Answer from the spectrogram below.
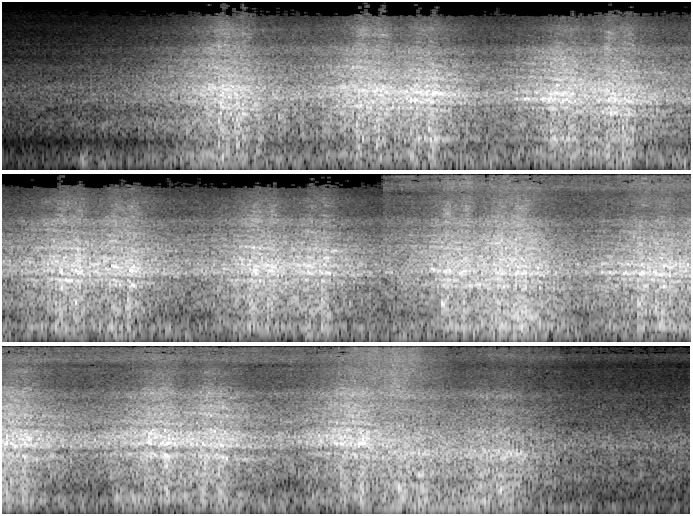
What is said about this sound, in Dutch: Dat was de bullet train, of de Japanse hoge snelheidstrein die voorbij zoefde. Telkens die in een tunnel kwam, hoorden de omwonenden een harde knal die het gevolg was van luchtverplaatsing.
